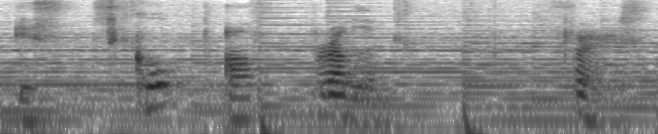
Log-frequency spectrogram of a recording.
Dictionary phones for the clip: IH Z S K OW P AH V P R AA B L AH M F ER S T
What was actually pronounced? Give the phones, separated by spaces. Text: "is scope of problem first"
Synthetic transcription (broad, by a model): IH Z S K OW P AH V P R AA L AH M F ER S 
